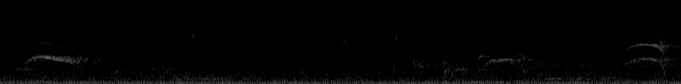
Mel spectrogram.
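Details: Kitten undergoing fungus treatment with leaf juice mews repeatedly: one arched meow at the start, then three short, high mews close together near the end, over low indoor background noise.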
